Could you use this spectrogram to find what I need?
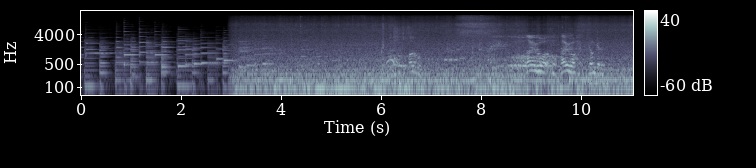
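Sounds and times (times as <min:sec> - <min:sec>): piano music: 0:00.0 - 0:07.6
room hum: 0:03.0 - 0:11.0
faint voices: 0:06.1 - 0:10.2.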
